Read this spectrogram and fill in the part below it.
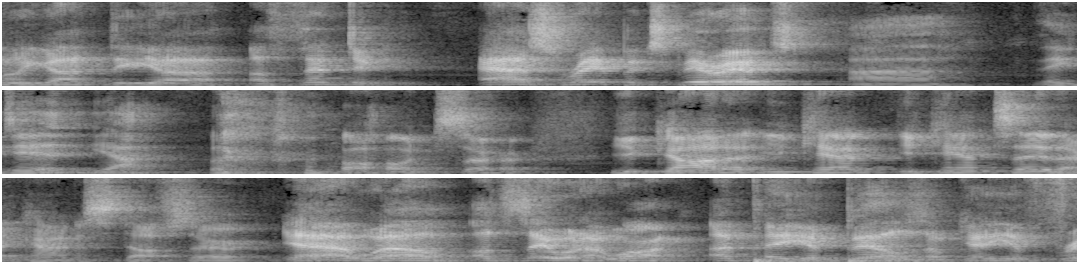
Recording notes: LIVE podcast at Sketchfest in San Fran.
